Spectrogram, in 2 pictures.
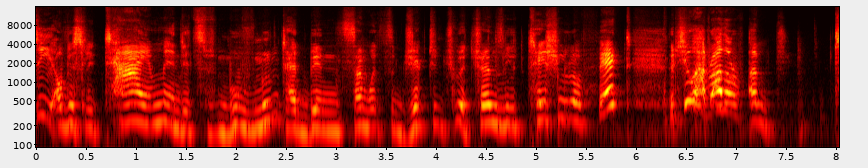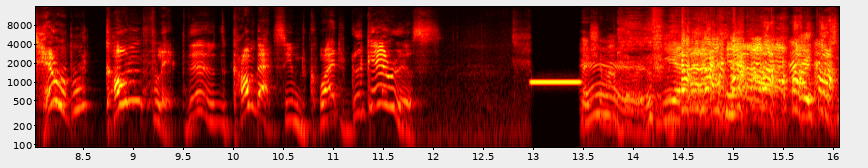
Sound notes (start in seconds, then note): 12.9 beeping; 13.8 group laughing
